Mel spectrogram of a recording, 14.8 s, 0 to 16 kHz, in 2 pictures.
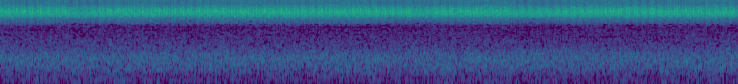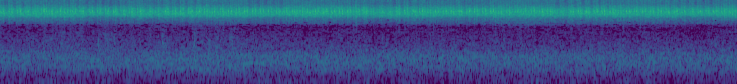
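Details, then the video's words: Summer night in the forest, crickets chirping together in a continuous, bright, high trilling wash that holds an even level throughout; nothing else stands out. "Pure cricket music for 20 min"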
